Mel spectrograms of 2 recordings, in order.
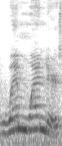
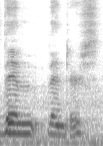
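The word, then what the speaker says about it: Wim Wenders: directed by Vim venders it's spelled like if you were to read it as like an American it's like whim Wenders but he's German so it's them vendors um and this is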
